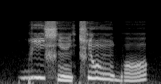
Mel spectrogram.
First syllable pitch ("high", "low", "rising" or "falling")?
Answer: high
